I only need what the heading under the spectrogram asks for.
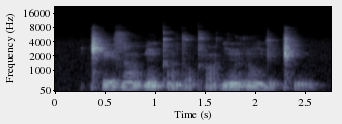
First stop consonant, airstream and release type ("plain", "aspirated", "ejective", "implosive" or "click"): click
